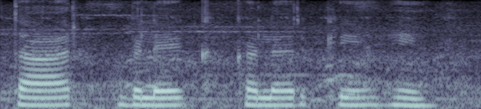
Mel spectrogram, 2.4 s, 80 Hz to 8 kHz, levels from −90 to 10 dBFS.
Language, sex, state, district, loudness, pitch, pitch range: Hindi, female, Madhya Pradesh, Bhopal, -16 LUFS, 195 Hz, 190-200 Hz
